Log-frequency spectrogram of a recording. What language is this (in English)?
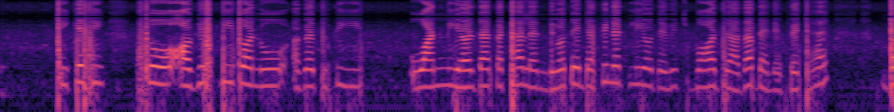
Punjabi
